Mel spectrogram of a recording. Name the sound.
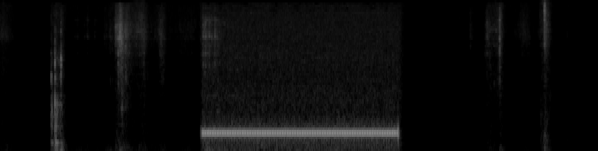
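telephone ringing tone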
